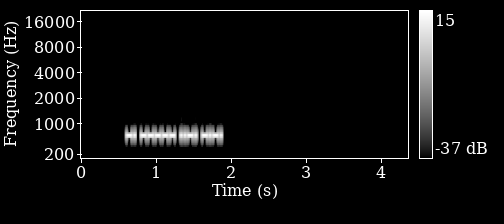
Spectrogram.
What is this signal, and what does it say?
Morse code, heard as a keyed tone, about 51 wpm, 700 Hz. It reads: N0FC
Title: USA Call Signs - 4 Characters - Repeated 2x - 50wpm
